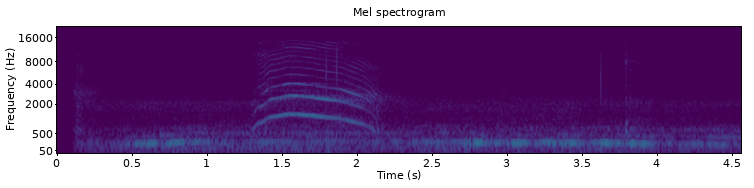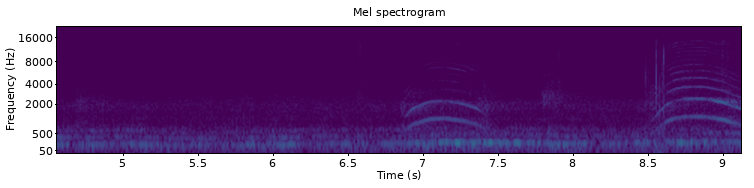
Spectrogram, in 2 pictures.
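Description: A kitten gives loud, arching meows, calling for its mother, with pauses between cries.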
